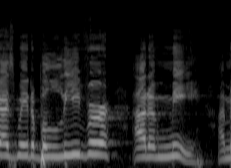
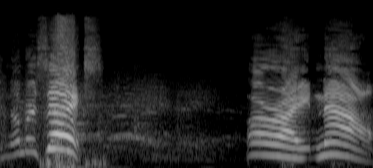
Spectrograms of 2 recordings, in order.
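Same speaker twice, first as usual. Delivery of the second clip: usual speaking voice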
